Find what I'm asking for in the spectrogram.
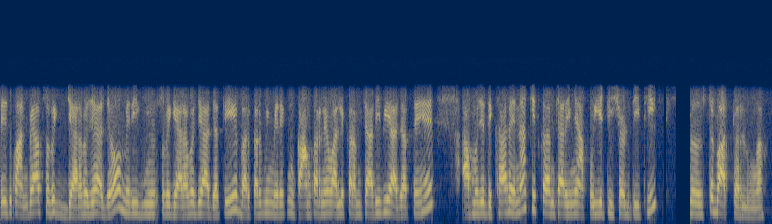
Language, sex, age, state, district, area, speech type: Hindi, female, 60+, Rajasthan, Jaipur, urban, conversation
